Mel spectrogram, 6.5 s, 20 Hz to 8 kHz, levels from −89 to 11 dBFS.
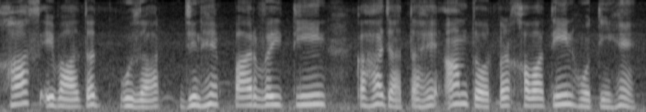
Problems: none marked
